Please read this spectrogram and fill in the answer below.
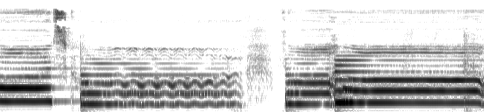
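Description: A woman singing one choral line alone in long held notes. One note between about one and three seconds in wavers with a wide vibrato, and she breaks off briefly twice to breathe.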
